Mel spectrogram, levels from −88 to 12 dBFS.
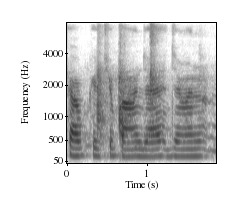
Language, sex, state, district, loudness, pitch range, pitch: Bengali, male, Tripura, West Tripura, -17 LUFS, 155-160 Hz, 155 Hz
